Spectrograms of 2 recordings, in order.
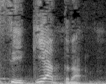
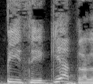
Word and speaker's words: psiquiatra: Y le aclaro de una vez que se dice psiquiatra, no psiquiatra, la P no se pronuncia.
